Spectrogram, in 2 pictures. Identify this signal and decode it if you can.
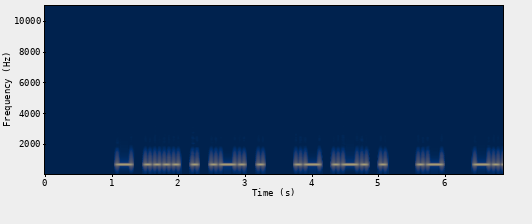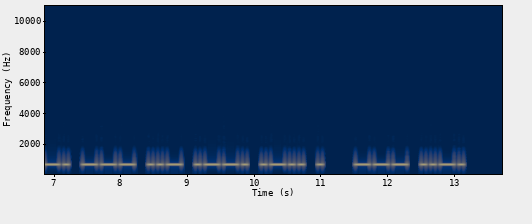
Morse code, heard as a keyed tone, about 17 wpm, 690 Hz. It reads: THERE ARE A COUPLE OF
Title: Sets of 5 Words Encore 17wpm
